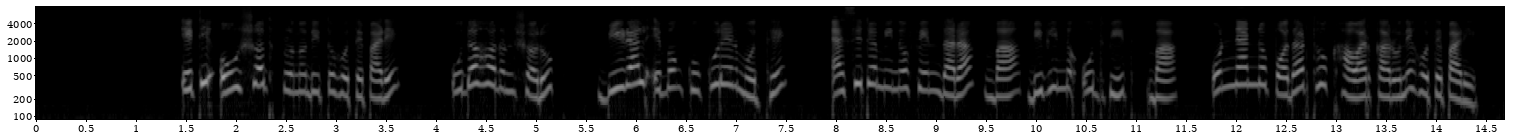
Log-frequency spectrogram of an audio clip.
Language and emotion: Bengali, neutral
